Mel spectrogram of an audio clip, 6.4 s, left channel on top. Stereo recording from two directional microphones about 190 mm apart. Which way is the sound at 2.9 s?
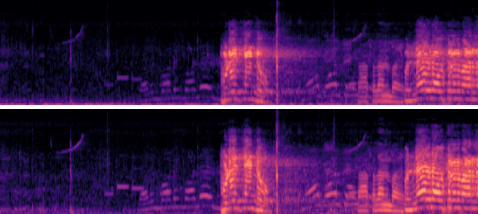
30° left (ahead or behind).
